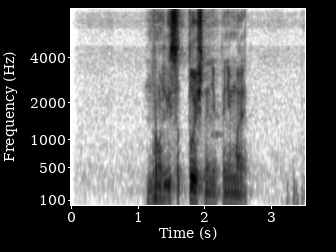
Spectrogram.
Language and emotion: Russian, neutral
